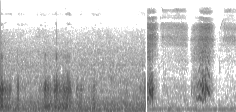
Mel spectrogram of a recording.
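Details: Coarse, rattling snore-like upper airway noises (roncos) in a child, reflecting partial upper airway obstruction; pediatric demonstration contrasting snoring, stridor and wheezing.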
